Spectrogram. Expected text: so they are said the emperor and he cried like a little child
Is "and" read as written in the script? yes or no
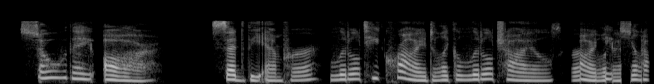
no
